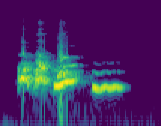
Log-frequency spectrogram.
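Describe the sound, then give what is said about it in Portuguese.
A dog lets out three quick, sharp barks in a row, ending in a short, drawn-out whining howl. Loud, with no one talking. “Um cachorrês agora.”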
